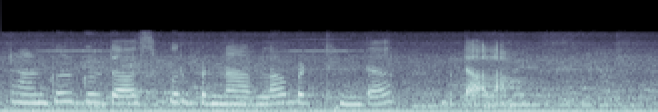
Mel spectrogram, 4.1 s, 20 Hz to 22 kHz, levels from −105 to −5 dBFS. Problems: none marked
